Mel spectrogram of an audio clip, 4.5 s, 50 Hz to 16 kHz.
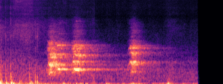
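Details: Russian hounds on a winter hare hunt in Vologda region in 2022 bay on the hare's trail, with drawn-out, falling yelps carrying from a distance.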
